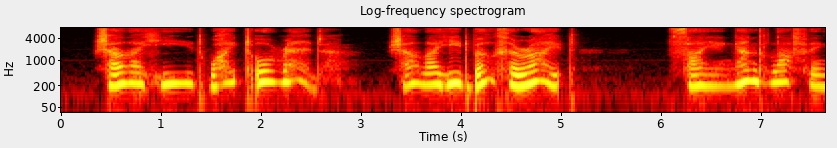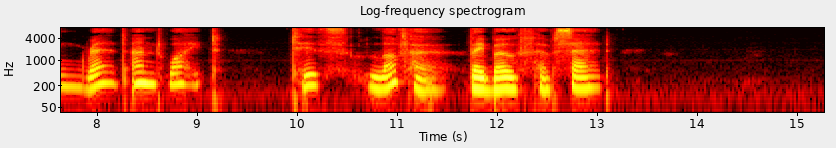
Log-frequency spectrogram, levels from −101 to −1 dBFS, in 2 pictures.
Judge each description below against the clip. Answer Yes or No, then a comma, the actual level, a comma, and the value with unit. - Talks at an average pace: No, slow, 100 wpm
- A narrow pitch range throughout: No, average, 3.5 semitones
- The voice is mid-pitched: No, high, 215 Hz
